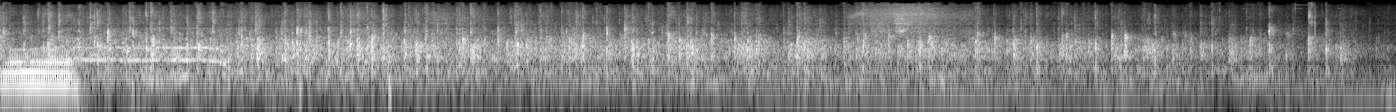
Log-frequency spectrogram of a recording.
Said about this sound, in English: Um, can we give them a round of applause?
